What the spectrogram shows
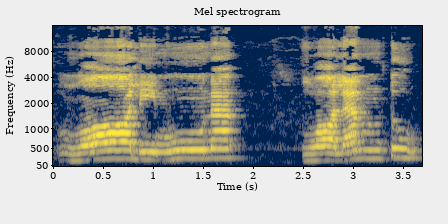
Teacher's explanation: زبان کو ذرا پھیلا کر سامنے والے دانتوں سے لگا کر موٹا کر کے ادا کریں گے تو کبھی بھی غلط نہیں ہوگا، مثلا ظالمون، ظلمت۔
